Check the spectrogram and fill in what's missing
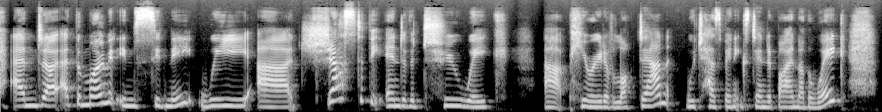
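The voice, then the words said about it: Australian accent. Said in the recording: “my accent, you can tell I'm Australian”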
